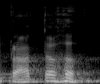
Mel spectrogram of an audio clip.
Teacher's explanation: प्रातः, त के बाद में ह का भी उच्चारण होना चाहिए। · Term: विसर्ग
